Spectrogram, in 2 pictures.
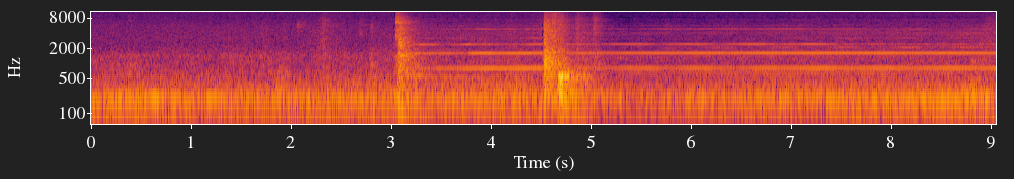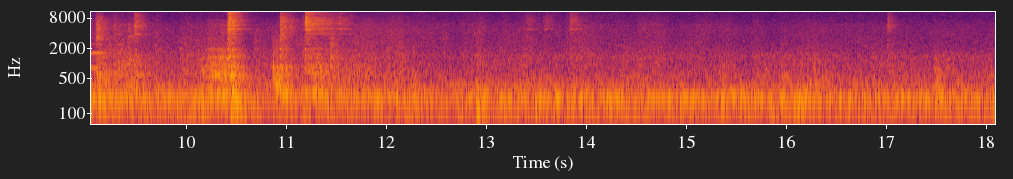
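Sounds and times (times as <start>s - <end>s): small electric motor whining: 3.3s - 9.3s.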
